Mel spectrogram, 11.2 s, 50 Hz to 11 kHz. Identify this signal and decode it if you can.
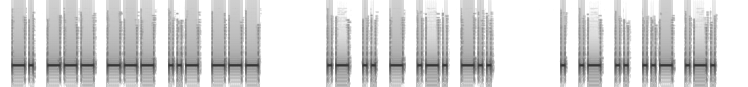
Morse code, heard as a keyed tone, about 19 wpm, 800 Hz. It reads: NOOUO AITRD EAIUR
